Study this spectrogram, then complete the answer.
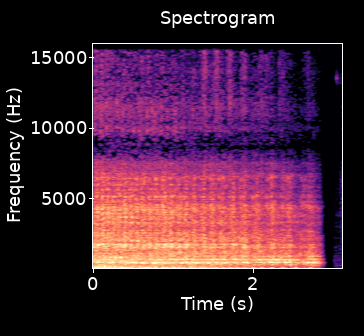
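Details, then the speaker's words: Honda EB3500X generator loaded with a cutoff saw, drawing at least 1500 W: engine holds a steady, even beat with no hunting or surging; running well under load, judged good for at least 3000 W. "This thing, you can tell, takes enough load when you hit the trigger, but it's running both really well, so that tells me that we're getting at least our 3,000 watts out of this little guy here."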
